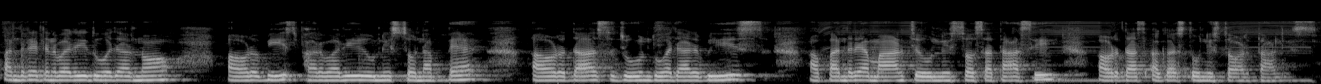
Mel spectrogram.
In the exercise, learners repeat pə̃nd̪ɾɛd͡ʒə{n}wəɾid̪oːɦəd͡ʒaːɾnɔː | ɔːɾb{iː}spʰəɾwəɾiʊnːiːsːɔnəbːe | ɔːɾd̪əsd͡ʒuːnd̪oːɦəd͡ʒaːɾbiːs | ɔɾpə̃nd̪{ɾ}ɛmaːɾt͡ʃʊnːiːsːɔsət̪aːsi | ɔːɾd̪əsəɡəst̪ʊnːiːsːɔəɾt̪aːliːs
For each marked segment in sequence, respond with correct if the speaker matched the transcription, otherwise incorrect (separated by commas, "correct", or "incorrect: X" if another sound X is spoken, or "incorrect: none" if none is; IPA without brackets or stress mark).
correct, correct, correct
